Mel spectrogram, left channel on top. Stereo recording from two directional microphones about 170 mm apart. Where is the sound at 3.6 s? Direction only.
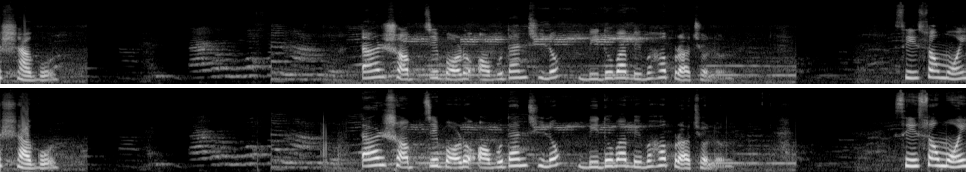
30° right (ahead or behind).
